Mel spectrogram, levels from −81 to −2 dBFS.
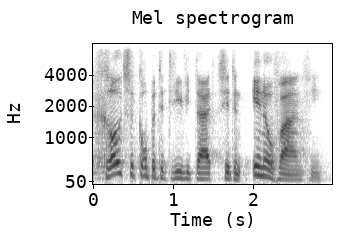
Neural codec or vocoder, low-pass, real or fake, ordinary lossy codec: codec, 16 kHz, about 1 kbps, DyCAST, with the encoder's durations; 7.2 kHz; fake; Opus, 16 kbps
